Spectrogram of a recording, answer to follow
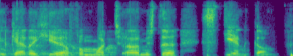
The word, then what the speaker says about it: Steenekamp: Steenekamp said, just to help you with the pronunciation, it is Mr. Steenekamp.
